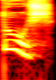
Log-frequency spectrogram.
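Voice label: "тусь", Komi, female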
